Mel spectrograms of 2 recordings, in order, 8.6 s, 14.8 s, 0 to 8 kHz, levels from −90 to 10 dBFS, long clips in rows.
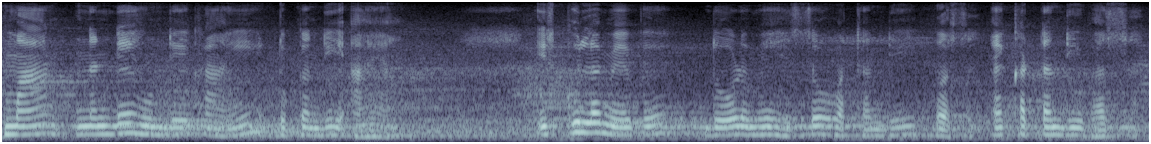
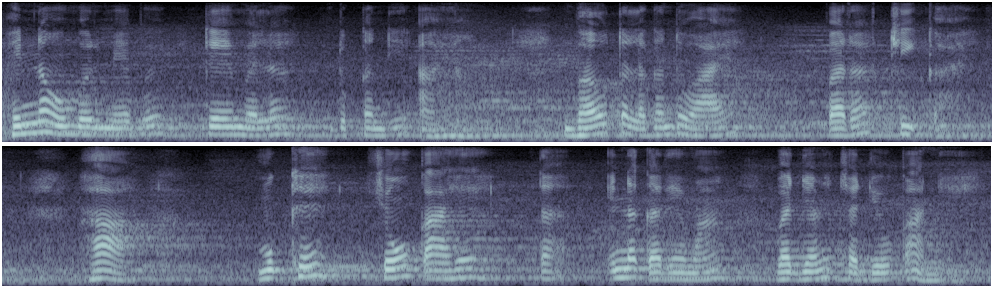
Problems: constant background noise, echo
